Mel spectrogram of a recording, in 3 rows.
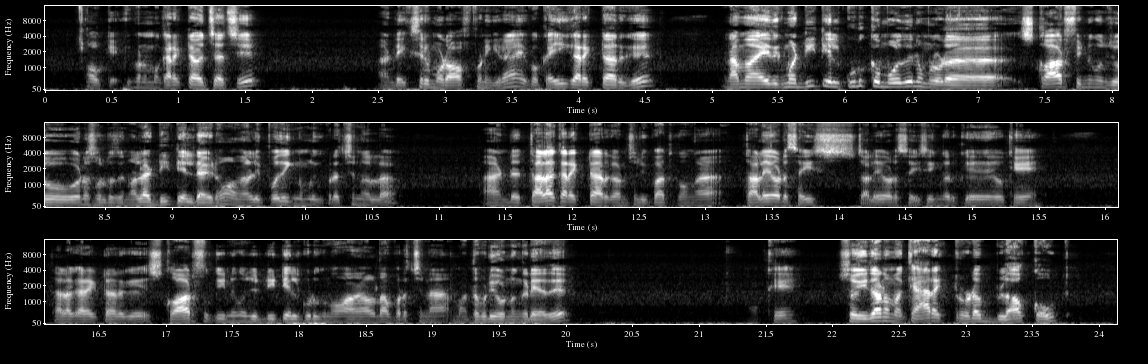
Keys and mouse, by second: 0.1 Tab, 6.3 middle drag, 14.7 click, 14.8-15.1 shift+middle drag.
